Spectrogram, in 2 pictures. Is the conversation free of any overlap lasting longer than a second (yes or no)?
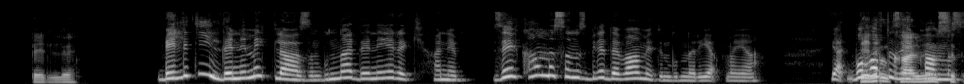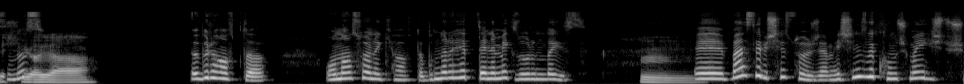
no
